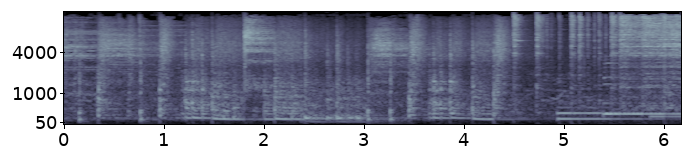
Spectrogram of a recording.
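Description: Jazz trio playing an instrumental: drum kit with snare, bass drum and cymbals under an electric bass and an archtop electric guitar. A melody of single notes moves step by step, with longer held notes near the end.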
